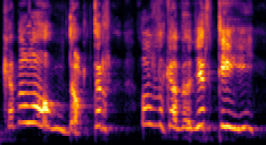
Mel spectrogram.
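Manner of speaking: high, loud mock-Irish housekeeper voice; Barbara Mullen, Irish. Mimicking Irish actress calling the doctor, shrill Irish impression. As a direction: sing out a hammed-up Irish call, pitched very high. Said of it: "There was Barbara Mullen, who's Irish".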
